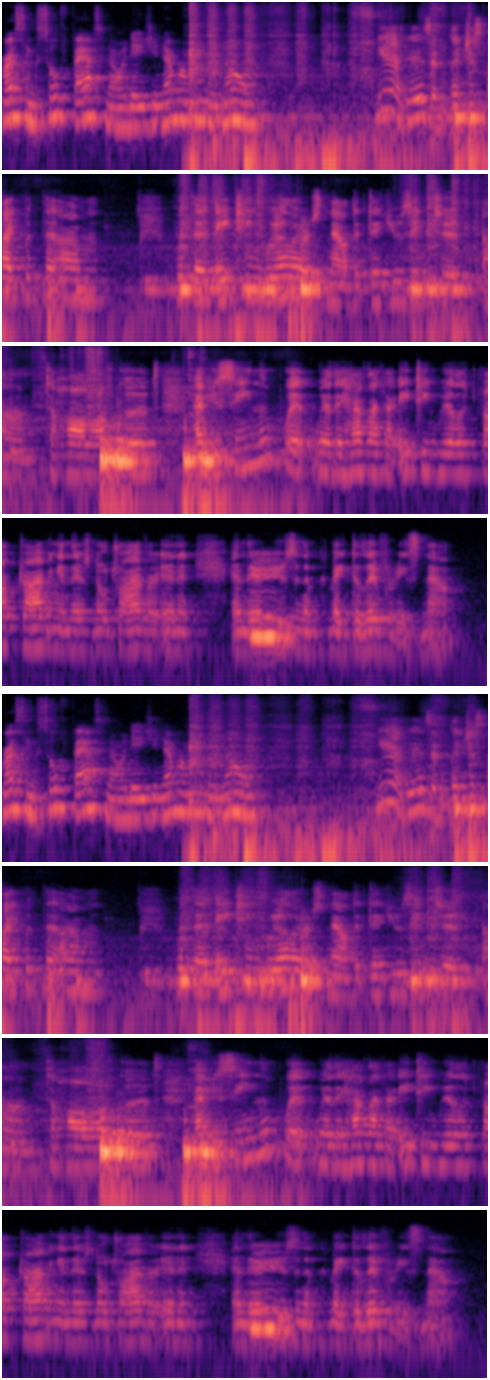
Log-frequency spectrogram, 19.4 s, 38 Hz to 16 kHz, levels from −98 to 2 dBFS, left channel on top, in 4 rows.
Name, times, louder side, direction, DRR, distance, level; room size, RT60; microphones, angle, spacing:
voice 1, 0.0-2.5 17.0-17.5, left 3 dB, 25° left, 4 dB, 1.3 m, -34 dB
sound 1, 1.8-5.7 6.3-8.1 8.4-10.1 10.4-11.2 11.5-12.0 12.3-12.5, equal, 50° left, 3.2 m, -32 dB
voice 2, 3.8-5.8 6.2-19.0, left 3 dB, 70° left, 4 dB, 1.4 m, -38 dB
14.0 x 8.3 x 4.6 m, 0.64 s
head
